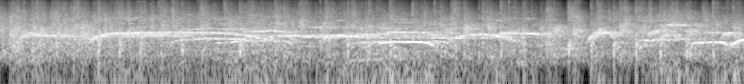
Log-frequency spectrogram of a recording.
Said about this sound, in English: Let's get an auditory survey. Answer with applause. Who would win in a fight?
